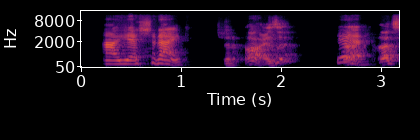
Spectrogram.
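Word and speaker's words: Sinéad: Yeah, Sinead. Oh, is it? Yeah. That's spelled.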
